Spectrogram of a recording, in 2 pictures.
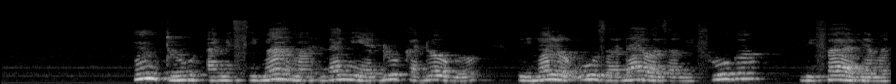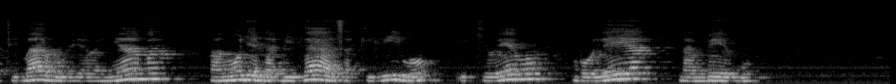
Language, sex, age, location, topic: Swahili, female, 25-35, Dar es Salaam, agriculture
